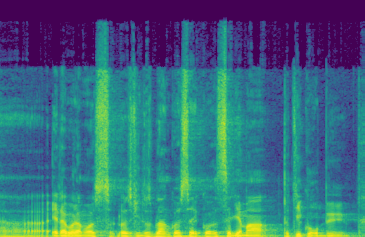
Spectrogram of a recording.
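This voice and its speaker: A man with a French accent and fairly even intonation. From France, near Tarbes. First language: French (speaking Spanish). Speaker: winemaker. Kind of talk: panel talk. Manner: halting, many fillers.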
